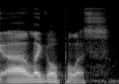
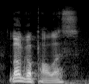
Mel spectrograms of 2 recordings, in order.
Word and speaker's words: Logopolis: And then finally, Legopolis. Legolopolis. Logopolis.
